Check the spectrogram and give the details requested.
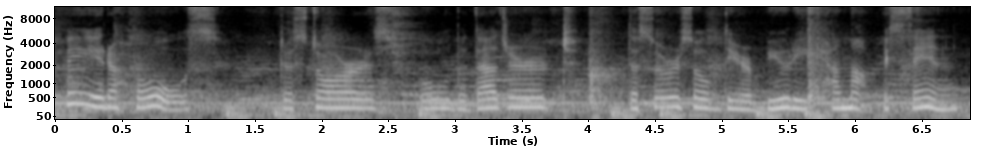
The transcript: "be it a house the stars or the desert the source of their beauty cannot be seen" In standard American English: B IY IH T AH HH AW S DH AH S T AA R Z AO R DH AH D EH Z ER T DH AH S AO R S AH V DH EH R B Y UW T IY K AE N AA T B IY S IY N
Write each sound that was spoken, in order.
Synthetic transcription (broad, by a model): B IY IH T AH HH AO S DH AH S T AA R Z AO L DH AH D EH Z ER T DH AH S AO R S AH V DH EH R B Y UW T IY K AE N AA T B IY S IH N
